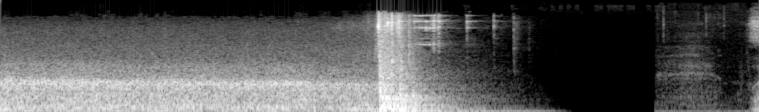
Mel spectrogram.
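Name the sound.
wooden inn door pushed closed against storm wind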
